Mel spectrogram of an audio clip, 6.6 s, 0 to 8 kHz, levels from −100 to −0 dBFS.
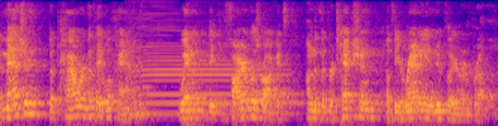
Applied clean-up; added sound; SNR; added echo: none; Bowed string instrument; 12 dB; reverberation time 0.8 s.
